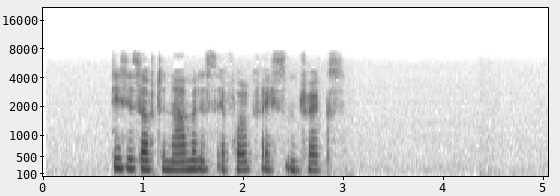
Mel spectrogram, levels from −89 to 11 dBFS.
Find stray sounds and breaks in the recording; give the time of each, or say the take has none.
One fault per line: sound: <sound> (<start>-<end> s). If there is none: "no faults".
no faults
